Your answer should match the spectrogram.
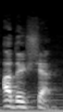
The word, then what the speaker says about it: Adoshem: When we say the Birkas Kohanim, we have the Shem Adnos Yudke Vavke, which we pronounce Adoshem.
